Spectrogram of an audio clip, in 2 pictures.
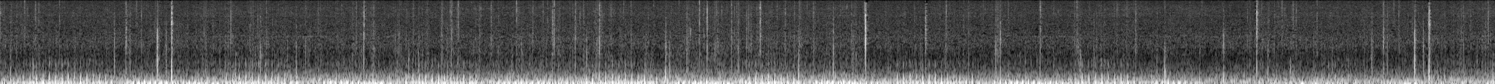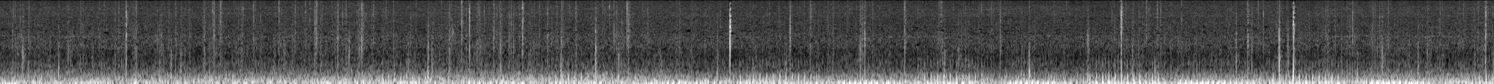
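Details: Domestic cat purring steadily in a low, rumbling drone, its rhythm blurred by the sharp snaps and pops of a crackling fireplace throughout.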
